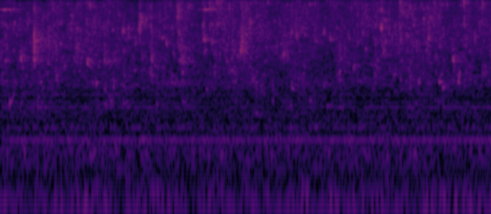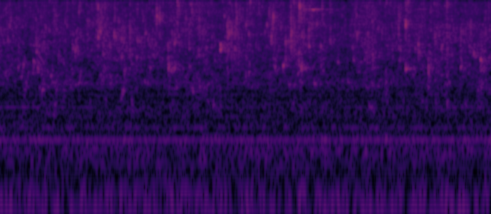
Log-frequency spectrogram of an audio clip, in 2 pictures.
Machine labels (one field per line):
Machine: pump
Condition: normal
